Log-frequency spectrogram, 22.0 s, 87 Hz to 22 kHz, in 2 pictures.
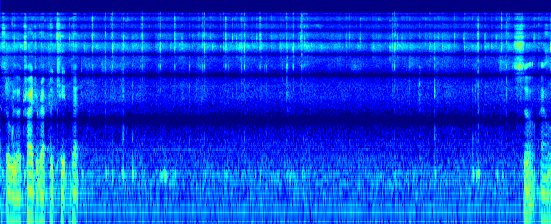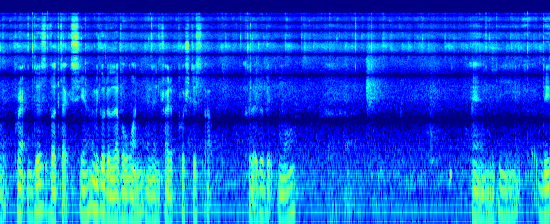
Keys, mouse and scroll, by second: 1.8 alt+click, 2.4 alt+middle click, 2.8 alt+click, 3.4 alt+click, 4.4 alt+click, 5.1 alt+click, 6.7-7.8 alt+drag, 8.6 alt+middle click, 9.9 right click, 11.5 click, 13.0 1, 14.0 ctrl+shift+click, 20.8 alt+click.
